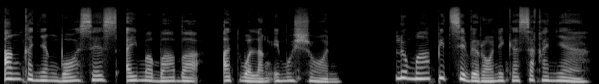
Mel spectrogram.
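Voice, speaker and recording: A woman narrates an audio drama in a low, close and dry voice. Her delivery is solemn and measured, carrying emotion through a scripted first-person story. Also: animated, a little mellow, dry recording.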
